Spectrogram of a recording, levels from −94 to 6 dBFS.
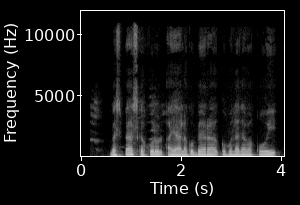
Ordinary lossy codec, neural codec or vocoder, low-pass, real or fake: MP3, 64 kbps; none; 10.8 kHz; real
